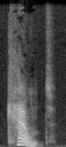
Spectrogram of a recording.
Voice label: "count", English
